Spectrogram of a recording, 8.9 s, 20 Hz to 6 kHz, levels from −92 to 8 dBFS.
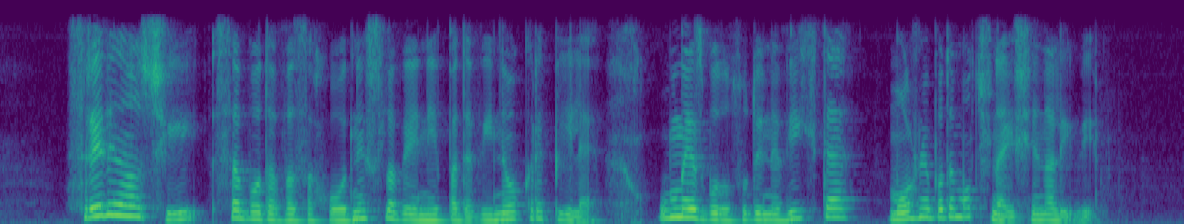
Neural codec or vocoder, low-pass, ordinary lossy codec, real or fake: none; 5.4 kHz; none; real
